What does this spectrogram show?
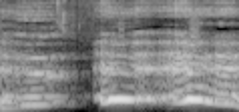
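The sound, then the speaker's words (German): A person mimics an owl with a few short, breathy hoots, fairly loud, with a brief pause between the first hoot and the rest. “Ja, äh, gut, nachgemacht. Ich muss jetzt gerade ganz ehrlich sagen, da ist eine Eule ja.”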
